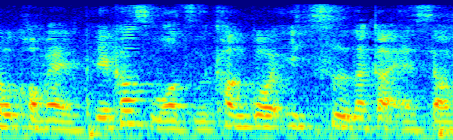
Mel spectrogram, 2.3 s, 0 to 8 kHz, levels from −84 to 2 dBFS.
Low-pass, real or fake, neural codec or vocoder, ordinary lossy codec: 7.2 kHz; real; none; AAC, 32 kbps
